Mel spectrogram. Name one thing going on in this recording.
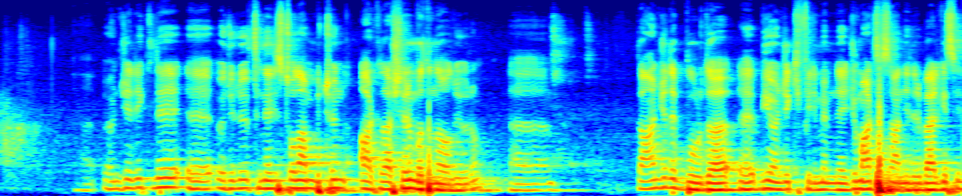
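A young man speaks calmly into a microphone over loudspeakers in a large hall.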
